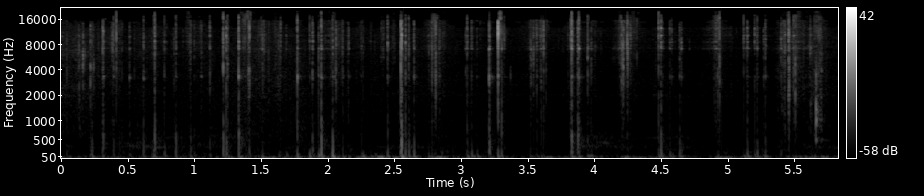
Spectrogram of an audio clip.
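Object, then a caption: Wooden object. A wooden object is tapped in quick, irregular succession, giving many short, dry knocks with almost no ring. The taps are quiet and dull, with most of their energy in the low frequencies and faint scratchy contact sounds between them.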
